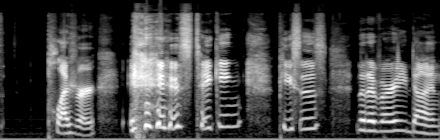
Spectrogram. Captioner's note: laughs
